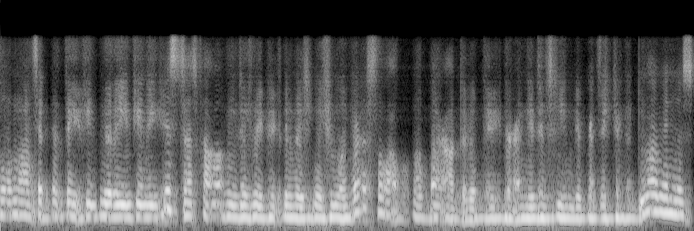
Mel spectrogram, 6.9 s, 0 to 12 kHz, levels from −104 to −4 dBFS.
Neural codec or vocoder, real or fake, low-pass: codec, 16 kHz, 0.5 kbps, FreqCodec, smaller model; fake; 7.2 kHz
